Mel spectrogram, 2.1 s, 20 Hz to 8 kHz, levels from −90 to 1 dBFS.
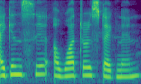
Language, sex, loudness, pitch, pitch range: English, female, -17 LUFS, 235 Hz, 220-260 Hz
